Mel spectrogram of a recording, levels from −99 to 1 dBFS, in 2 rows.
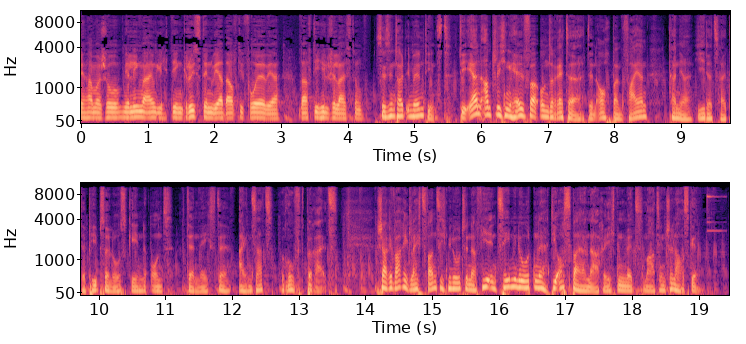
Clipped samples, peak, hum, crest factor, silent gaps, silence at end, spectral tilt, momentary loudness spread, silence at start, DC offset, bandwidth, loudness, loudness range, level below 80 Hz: under 0.1%; -2 dBFS; none; 16 dB; none; 0.15 s; -6.5 dB/octave; 10 LU; 0 s; under 0.1%; 10 kHz; -19 LUFS; 6 LU; -32 dBFS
